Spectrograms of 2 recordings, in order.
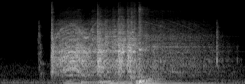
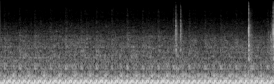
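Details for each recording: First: LS V8 swapped into Celica GT-SS, first start in car with temporary wiring harness and fuel tank, fuel pump heard priming: about 1.5 s of cranking that never catches then quiet; cause not confirmed; cranks but does not start. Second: LS V8-swapped rear-wheel-drive Celica GT-SS on its first start in the car: deep, even V8 burble for about seven seconds, then it shuts off cleanly; no oil leaks, smoke or fire, healthy.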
